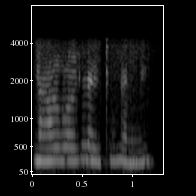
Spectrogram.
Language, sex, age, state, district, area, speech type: Telugu, female, 18-30, Telangana, Siddipet, urban, conversation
